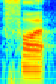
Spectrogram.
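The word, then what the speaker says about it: Fowey: Down to Fawi, pronounced foy. Oh, foy, like boy.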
